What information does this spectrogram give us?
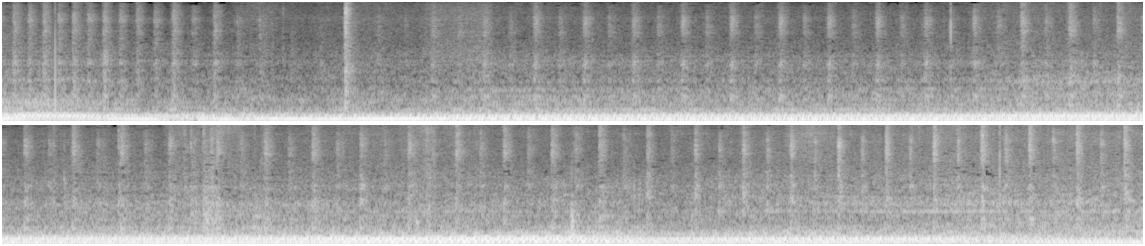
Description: Edit: Must have been rod knock because my engine blew.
